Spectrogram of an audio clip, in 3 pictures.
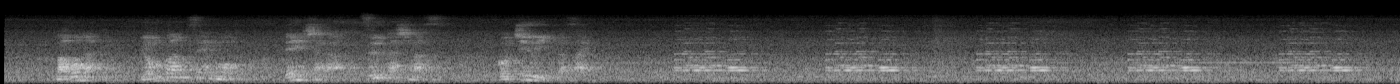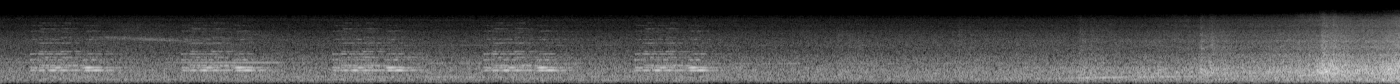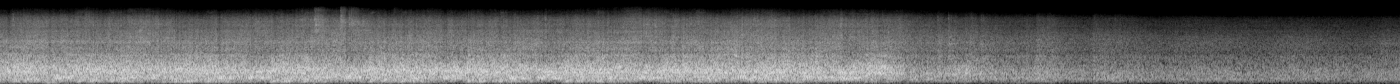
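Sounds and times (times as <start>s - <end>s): electric train rumbling past: 0.1s - 42.0s
sharp clicks of train cars: 27.0s - 39.2s.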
